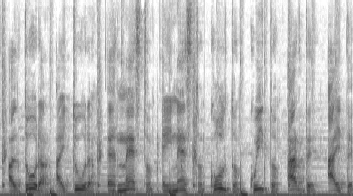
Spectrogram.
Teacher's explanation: la transformación de la L o inclusive R al final de una sílaba en I o Y vocálica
